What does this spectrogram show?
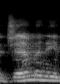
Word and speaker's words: Gemini: And you'll notice I'm very definitely pronouncing it Gemini, because apparently there was a debate whether it was Gemini or Gemini, and the astronauts decided that it was going to be Gemini, contrary to all linguists.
